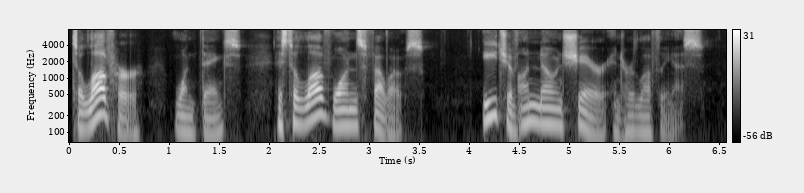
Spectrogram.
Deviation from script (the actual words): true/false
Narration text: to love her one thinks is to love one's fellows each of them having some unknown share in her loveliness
true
